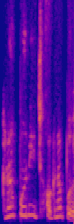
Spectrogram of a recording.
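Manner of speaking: high anxious asking; worried grandmother. Retold or imitated. Grandmother asks what happened, high and worried. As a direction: ask what's wrong, high and fretful. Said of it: "dia cakap".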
